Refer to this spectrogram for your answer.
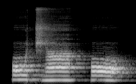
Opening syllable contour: high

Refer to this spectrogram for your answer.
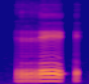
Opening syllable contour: falling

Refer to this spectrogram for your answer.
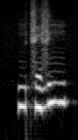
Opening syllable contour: low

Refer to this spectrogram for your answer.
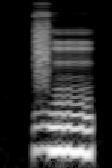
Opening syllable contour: low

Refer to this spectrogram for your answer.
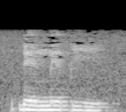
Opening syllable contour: low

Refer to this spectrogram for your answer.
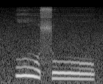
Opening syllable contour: falling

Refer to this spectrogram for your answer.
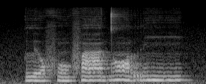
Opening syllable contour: low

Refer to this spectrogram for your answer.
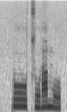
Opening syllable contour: high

